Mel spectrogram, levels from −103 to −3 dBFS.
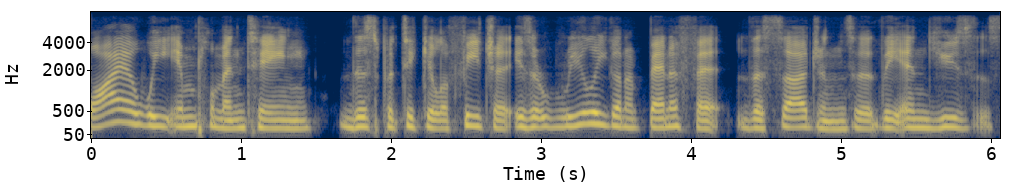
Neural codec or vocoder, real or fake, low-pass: codec, 16 kHz, 4.8 kbps, FACodec; fake; 7.2 kHz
